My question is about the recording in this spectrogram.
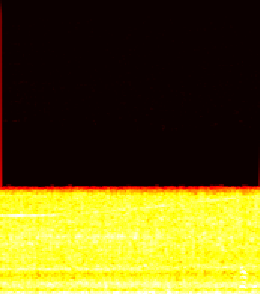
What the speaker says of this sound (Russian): Вертолет заправляется.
